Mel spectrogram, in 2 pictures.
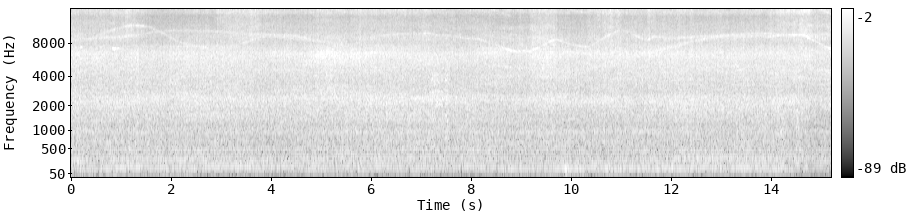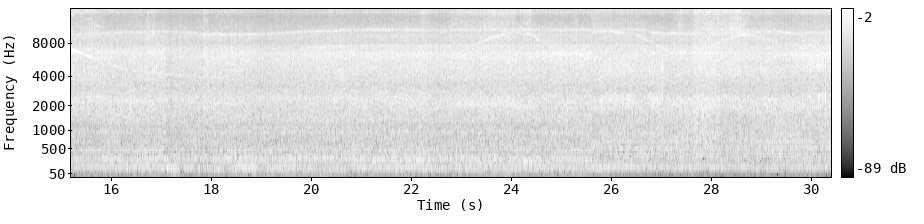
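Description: Heavy diesel machinery running steadily: the engines of the excavators and crawler bulldozers working coal on a barge, with a couple of brief knocks about ten and seventeen seconds in.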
